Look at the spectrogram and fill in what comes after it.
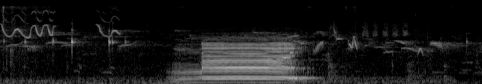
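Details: A jumbo bull gives a single drawn-out moo of about a second and a half, rich and even, framed by whistled bird calls and chirps before and after.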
